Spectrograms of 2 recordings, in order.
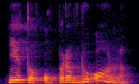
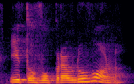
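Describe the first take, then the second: First: The last word starts directly with a vowel. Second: The last word starts with an added v sound. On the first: "Now let's say it faster" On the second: "You can add V in front of the word"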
